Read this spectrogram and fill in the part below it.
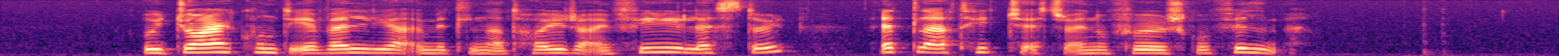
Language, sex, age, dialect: Faroese, female, 15-35, Norðurstreymoy/Eysturoy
